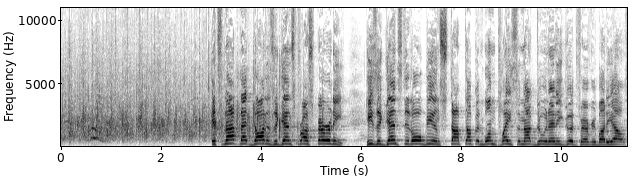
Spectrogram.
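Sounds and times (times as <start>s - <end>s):
audience cheering and applauding: 0.0s - 5.4s
speech: 3.0s - 11.3s.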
